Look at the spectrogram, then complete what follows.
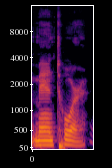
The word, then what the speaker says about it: Mantor: mantor I believe that's the way you pronounce it mantor right that's correct cool now he established and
